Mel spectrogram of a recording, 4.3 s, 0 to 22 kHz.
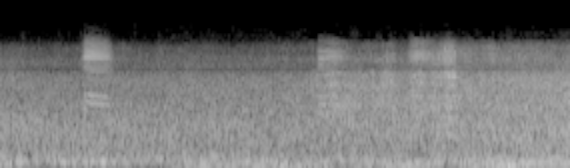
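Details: Harsh, short caws from a carrion crow that is feeding young with prey near Diemerbos, 22 July 2020. One call comes early and a quick cluster of three follows, all over steady aircraft engine drone.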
